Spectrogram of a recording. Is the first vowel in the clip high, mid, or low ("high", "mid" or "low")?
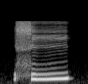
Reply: high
